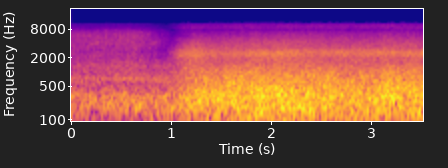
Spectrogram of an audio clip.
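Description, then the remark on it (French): Loud, continuous roar of storm-driven waves at sea, a broad rushing wash that surges louder after the first second and stays steady, with wind noise mixed in. No voices. “La tempête fait rage.”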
